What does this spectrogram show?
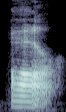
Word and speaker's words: are: we pronounce this word r so the unexpected part of this word is the e at the end because it's not doing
